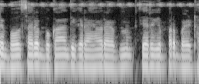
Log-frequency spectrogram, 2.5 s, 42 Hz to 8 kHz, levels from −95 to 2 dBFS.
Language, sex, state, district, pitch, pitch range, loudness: Hindi, male, Himachal Pradesh, Shimla, 125 Hz, 120-130 Hz, -17 LUFS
